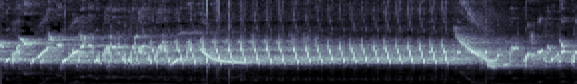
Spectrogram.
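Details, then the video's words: European goldfinch producing a fast, rattling trilled series of tinkling notes, followed by a sweeping downward slur and more twittering. "voice carduelis- Tweets the birds. Tones a bird Goldfinch. voice goldfinch-"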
